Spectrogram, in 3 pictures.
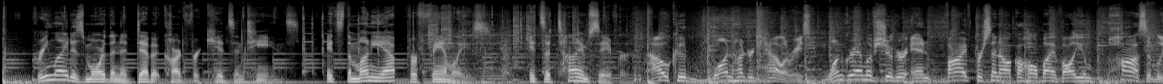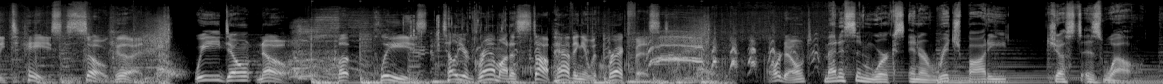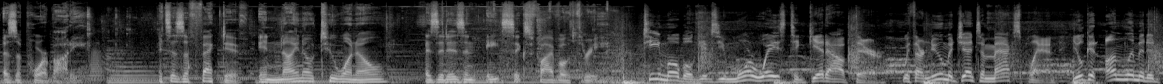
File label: COMMERCIAL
